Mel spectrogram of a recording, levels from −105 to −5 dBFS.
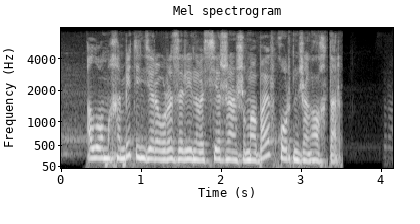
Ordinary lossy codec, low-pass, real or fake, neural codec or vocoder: none; 7.2 kHz; real; none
